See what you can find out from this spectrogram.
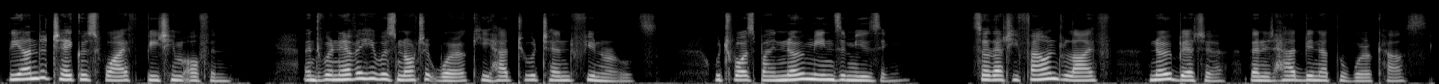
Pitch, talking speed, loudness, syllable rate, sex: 195 Hz, 160 wpm, -18 LUFS, 4.5 syllables/s, female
